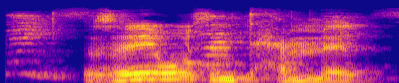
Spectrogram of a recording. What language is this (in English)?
Kabyle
